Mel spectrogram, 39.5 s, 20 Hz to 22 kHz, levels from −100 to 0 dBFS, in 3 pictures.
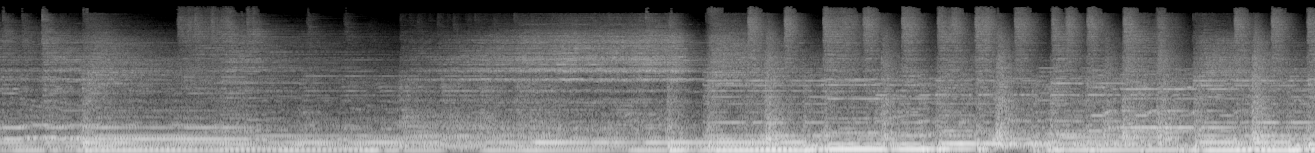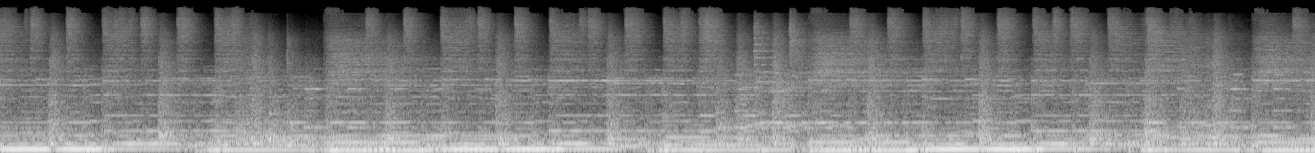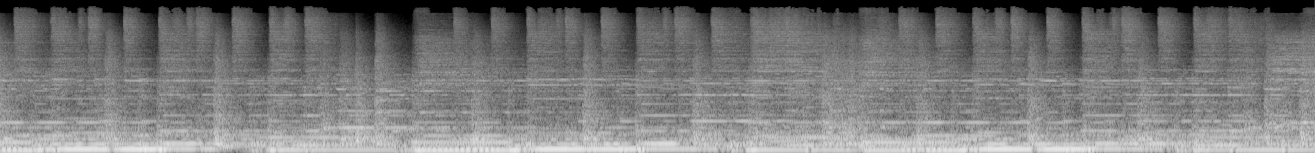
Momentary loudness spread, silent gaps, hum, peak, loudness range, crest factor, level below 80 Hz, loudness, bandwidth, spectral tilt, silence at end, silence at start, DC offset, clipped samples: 7 LU; none; none; -4 dBFS; 6 LU; 14 dB; -24 dBFS; -19 LUFS; 17.5 kHz; -6.5 dB/octave; 0 s; 0 s; under 0.1%; under 0.1%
